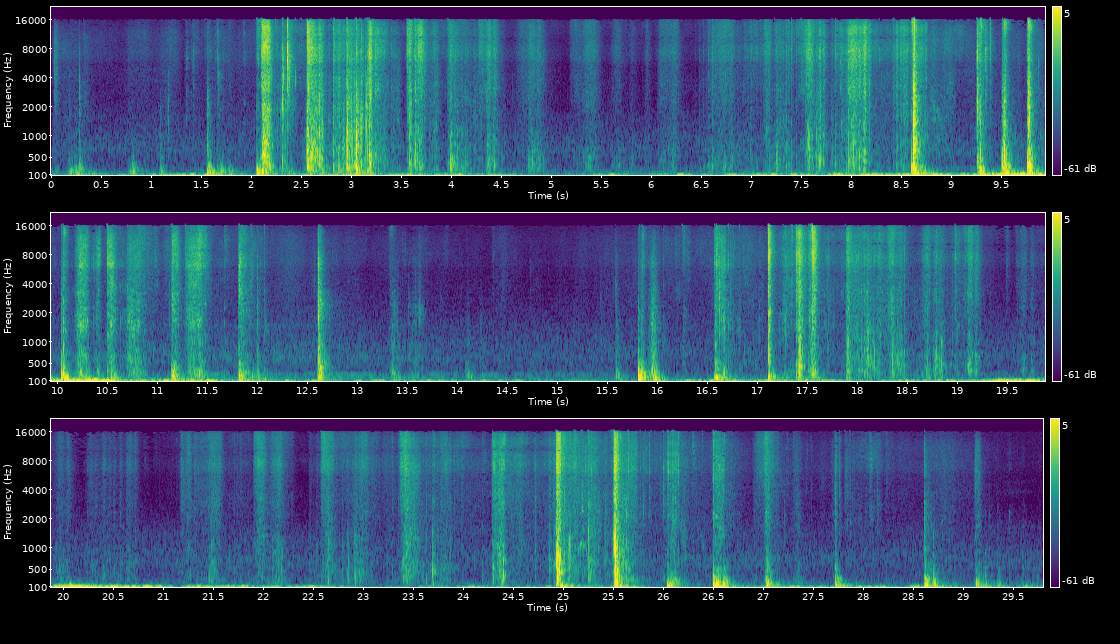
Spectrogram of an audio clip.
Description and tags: Floor walking
floor, footsteps, Walking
